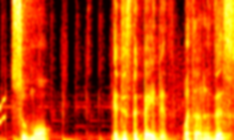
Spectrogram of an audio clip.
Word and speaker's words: sumo: As it turned out, Yan Qing was quite proficient in wrestling and won a Xiangpu contest, pronounced in Japanese as sumo.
